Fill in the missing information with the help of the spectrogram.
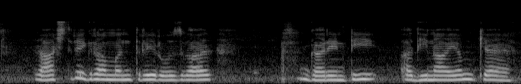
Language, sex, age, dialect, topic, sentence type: Hindi, female, 25-30, Marwari Dhudhari, banking, question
